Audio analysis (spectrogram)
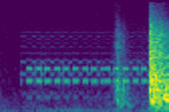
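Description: A telephone rings in a home setting with a steady pulsing electronic trill of several short bursts. Two louder bumps or clatters follow near the end.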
